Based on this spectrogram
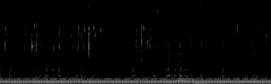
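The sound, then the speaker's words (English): Newly hatched ducklings nibble at and almost gargle their drinking water, slurping in a steady stream of small wet clicks and sloshes, fairly quiet, over a constant low hum, with no one talking. “They nibble at it and make the funniest slurping noises.”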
